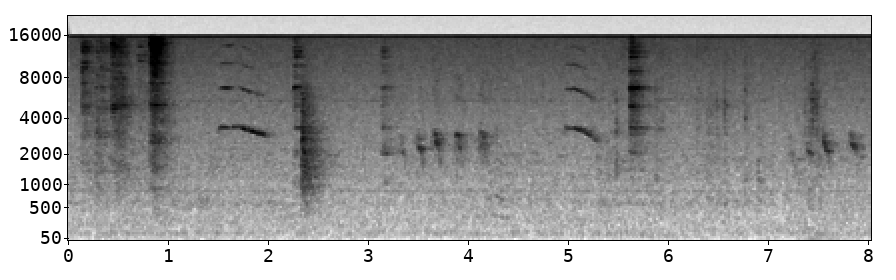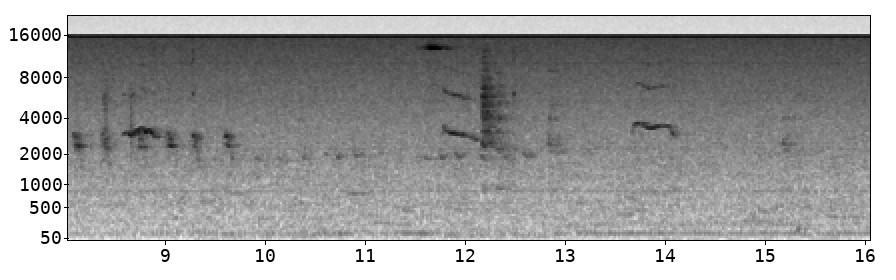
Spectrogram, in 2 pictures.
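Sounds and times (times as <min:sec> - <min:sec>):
faint bird calls: 0:01.5 - 0:02.1, 0:03.2 - 0:05.4, 0:07.2 - 0:12.8, 0:13.6 - 0:14.2.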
